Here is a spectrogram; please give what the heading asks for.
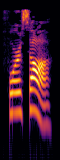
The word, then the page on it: foresaw: British English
